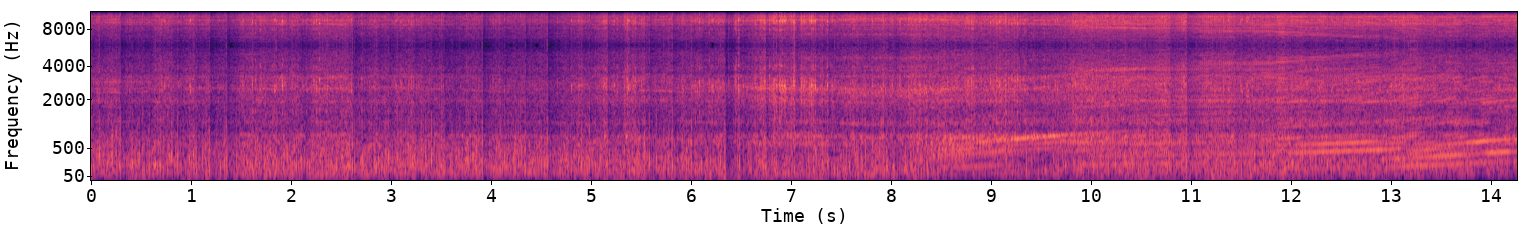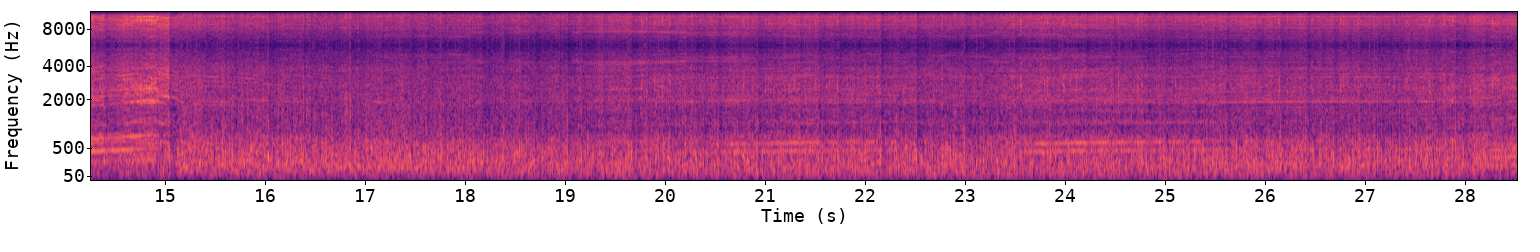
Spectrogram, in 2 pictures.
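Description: Yamaha R1 sportbike's inline-four engine running under way, climbing in pitch through several gear changes about a third of the way in, then pulling at a steadier speed.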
